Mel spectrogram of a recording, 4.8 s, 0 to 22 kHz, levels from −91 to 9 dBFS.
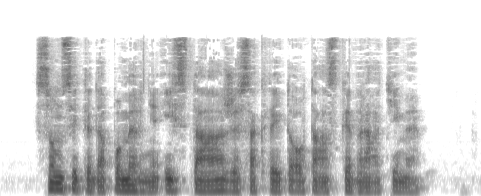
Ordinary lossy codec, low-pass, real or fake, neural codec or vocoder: AAC, 48 kbps; 10.8 kHz; real; none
